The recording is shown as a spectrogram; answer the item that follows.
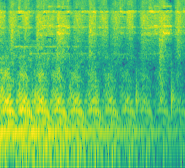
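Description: An electronic transition sound effect: a held low synth tone with a repeating sweeping pattern over it, loudest at the start and slowly fading.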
